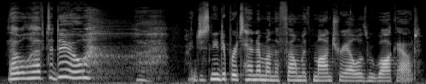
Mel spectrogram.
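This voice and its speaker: An actress plays a woman amateur detective in an audio drama. She is brisk and guarded, with a medium-pitched voice. Her delivery is curt, commanding and deadpan, edged with dry wit. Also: natural voice. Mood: dry, matter-of-fact.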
